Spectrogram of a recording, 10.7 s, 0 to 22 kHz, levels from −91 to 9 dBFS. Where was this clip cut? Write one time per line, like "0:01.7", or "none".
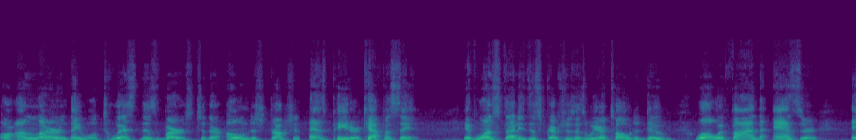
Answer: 0:03.7

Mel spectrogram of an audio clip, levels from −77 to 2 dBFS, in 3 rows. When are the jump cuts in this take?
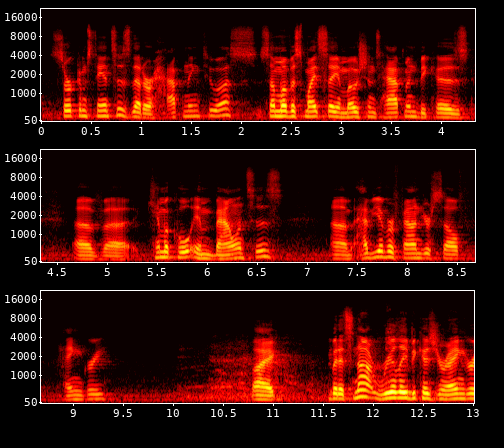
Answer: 0:11.5

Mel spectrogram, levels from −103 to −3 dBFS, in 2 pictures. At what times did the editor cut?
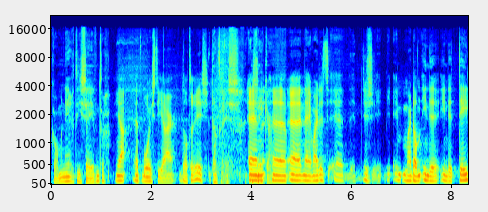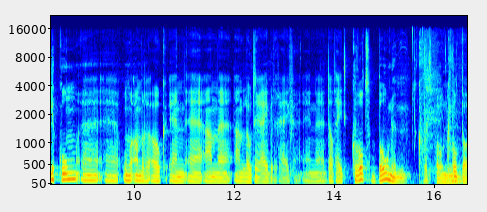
0:04.7

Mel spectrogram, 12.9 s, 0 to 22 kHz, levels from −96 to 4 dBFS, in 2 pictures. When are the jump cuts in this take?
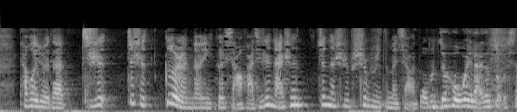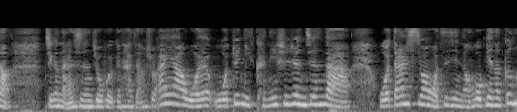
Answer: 0:05.2

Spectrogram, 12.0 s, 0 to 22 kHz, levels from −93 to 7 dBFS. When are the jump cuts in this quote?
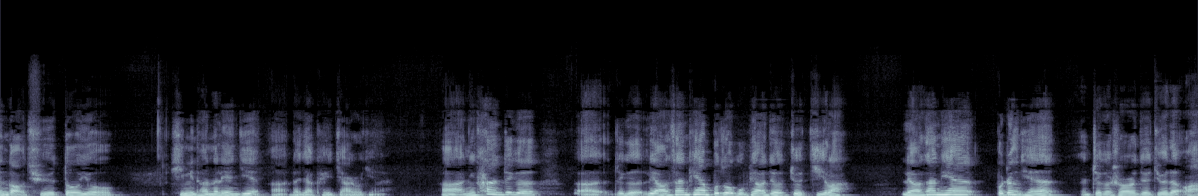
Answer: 0:04.3
0:05.7

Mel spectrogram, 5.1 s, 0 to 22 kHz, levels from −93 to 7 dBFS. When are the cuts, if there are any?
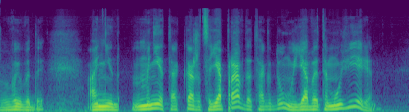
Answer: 0:01.4

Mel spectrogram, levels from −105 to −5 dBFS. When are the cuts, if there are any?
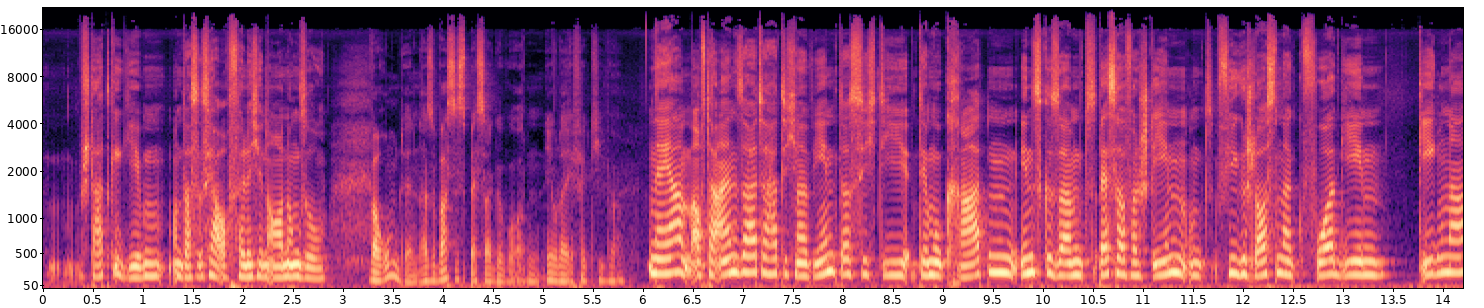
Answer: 0:03.3
0:07.5
0:10.5

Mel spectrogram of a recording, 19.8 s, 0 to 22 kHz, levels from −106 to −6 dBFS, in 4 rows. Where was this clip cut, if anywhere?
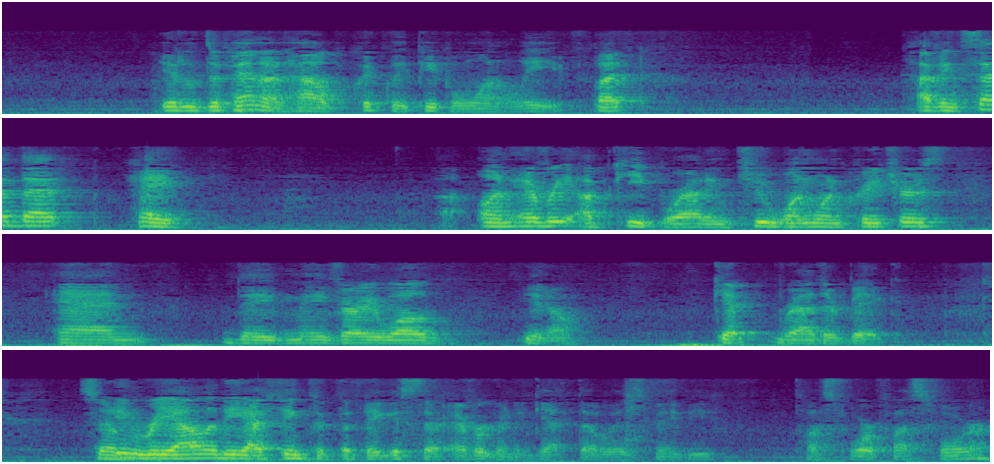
0:02.9

